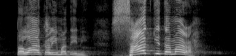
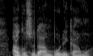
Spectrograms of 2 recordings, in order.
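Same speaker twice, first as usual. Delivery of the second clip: quiet forgiveness; 11 semitones lower, 12 dB quieter than usual. Acted. Forgiving the spouse.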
